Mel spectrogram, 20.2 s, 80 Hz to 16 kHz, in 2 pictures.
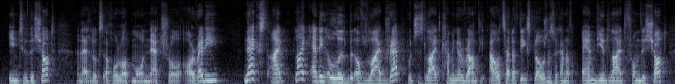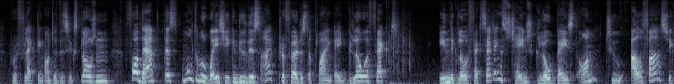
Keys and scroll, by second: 14.1-15.1 typing.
